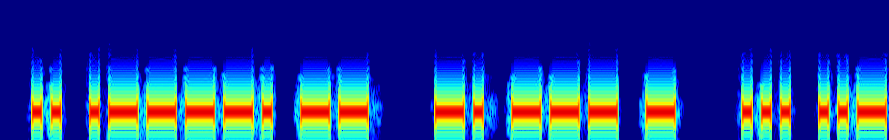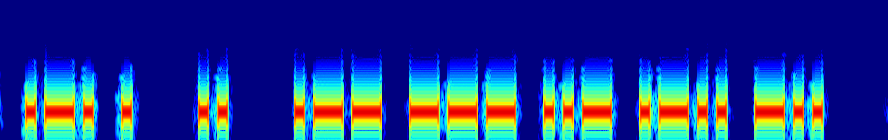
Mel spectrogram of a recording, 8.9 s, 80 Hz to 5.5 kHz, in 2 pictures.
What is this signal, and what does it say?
Morse code, heard as a keyed tone, about 25 wpm, 600 Hz. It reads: I'M NOT SURE I WOULD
